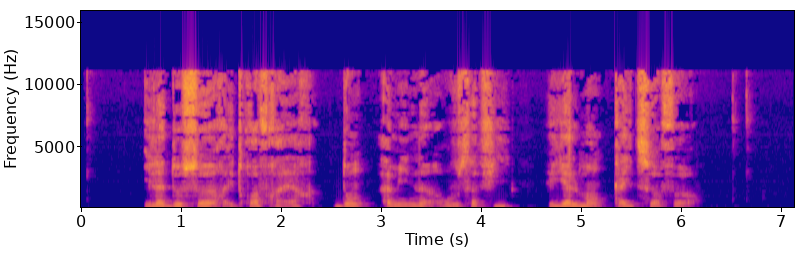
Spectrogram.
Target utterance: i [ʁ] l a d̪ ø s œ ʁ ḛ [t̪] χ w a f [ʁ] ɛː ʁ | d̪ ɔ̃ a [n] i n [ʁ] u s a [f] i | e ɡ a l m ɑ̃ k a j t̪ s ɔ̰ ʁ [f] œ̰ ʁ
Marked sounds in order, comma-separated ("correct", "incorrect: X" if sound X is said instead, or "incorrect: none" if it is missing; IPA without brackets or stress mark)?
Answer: incorrect: none, correct, incorrect: χ, incorrect: m, correct, correct, correct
